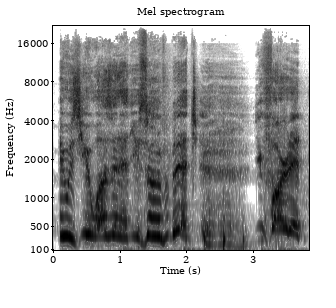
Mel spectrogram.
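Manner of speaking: high gasping cries between accusing yells; gasp, then accuse him at the top of your voice; hammed-up choking panic. Choking on the fart smell.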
